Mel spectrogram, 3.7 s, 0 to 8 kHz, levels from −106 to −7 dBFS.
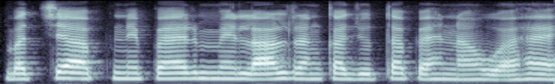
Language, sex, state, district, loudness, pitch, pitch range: Hindi, female, Jharkhand, Deoghar, -17 LUFS, 195 Hz, 185-200 Hz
